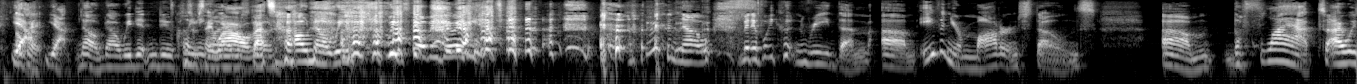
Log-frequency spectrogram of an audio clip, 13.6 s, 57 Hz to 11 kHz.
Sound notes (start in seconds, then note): 2.5 laugh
